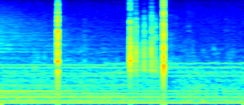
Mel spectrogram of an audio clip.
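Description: Plastic side covers of a Sphero Ollie toy robot being pressed and snapped onto its body: one sharp click about half a second in, then a quick run of clicks a little past the middle. Soft background music plays underneath.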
